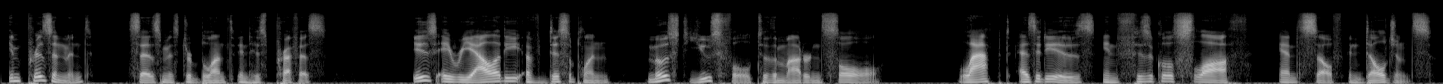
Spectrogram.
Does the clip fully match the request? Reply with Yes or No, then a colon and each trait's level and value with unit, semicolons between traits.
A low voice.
Yes: low, 105 Hz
